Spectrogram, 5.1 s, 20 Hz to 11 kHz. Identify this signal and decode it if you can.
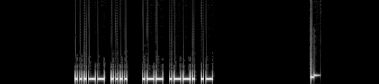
Morse code, heard as a keyed tone, about 38 wpm, 700 Hz. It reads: 3H WPA
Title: Winter Field Day Exchanges 40wpm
